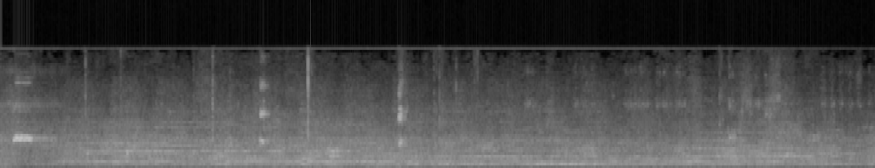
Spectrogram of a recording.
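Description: Steady noise of a large arena crowd, many indistinct voices overlapping, with a few faint sharp ticks.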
